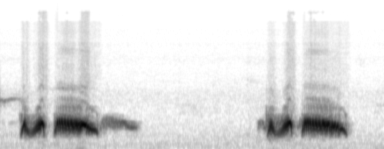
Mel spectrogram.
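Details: Spotted dove decoy bird cooing in the 'thổ' voice style. Two deep, raspy phrases, each a quick two-note stutter then a sustained purring note that tails off softly, separated by roughly two seconds of quiet.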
